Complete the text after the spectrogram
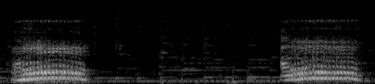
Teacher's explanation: Він утримується за верхніми зубками і дрожить.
